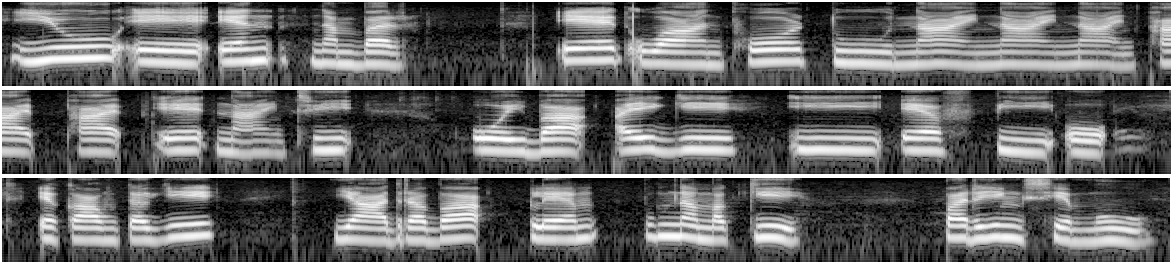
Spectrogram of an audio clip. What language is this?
Manipuri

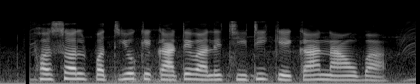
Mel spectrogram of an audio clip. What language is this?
Bhojpuri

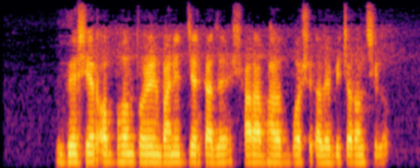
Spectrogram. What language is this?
Bangla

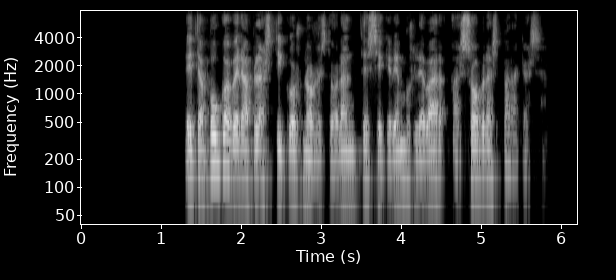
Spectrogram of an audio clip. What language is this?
Galician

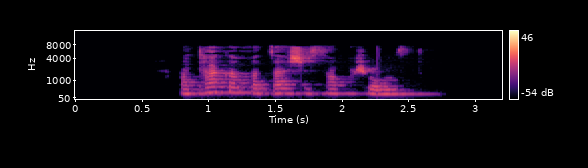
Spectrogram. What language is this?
Abkhazian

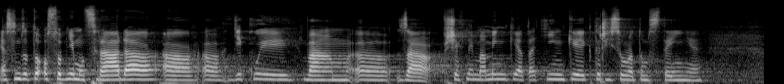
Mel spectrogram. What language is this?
Czech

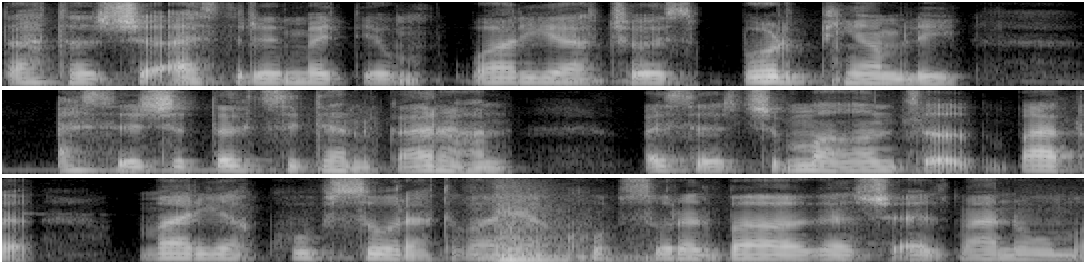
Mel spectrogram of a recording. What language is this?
Kashmiri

